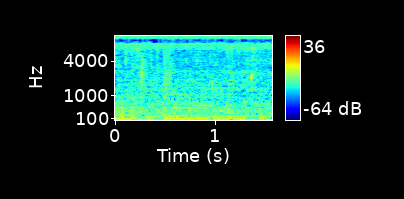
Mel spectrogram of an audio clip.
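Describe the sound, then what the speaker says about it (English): Warm water running steadily from a kitchen tap while meat is rinsed, a quiet continuous splashing flow with no talk. "what I do is I use a little bit of warm water"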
